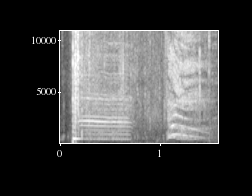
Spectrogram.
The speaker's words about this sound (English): A confetti cannon? Oh, for the love of gumdrops! That was a surprise for Puddles! Now I have to get all the confetti back inside.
